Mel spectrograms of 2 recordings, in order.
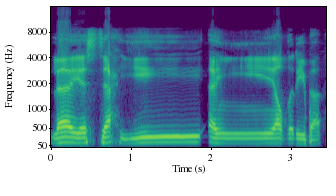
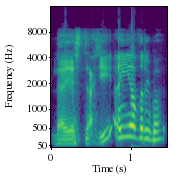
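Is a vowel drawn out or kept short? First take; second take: drawn out; short. First: A vowel is stretched out noticeably longer. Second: The vowels are kept short without stretching. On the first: The speaker calls it right. "वहां आकर थोड़ा सा खींचा" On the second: The speaker calls it wrong. "इतना ही तो। लेकिन हुजूर ने ऐसे नहीं पढ़ा"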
